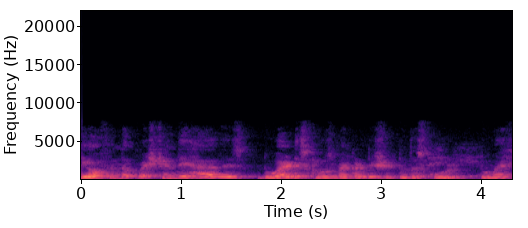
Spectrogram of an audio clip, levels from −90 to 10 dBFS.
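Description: Throughout the speech, channel delay (comb filtering) gives a hollow, phasey tone: one channel trails the other by around 10 ms, so mono summing cancels shared content near 50 Hz and every 100 Hz above, seen as evenly spaced horizontal dark stripes on a spectrogram.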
